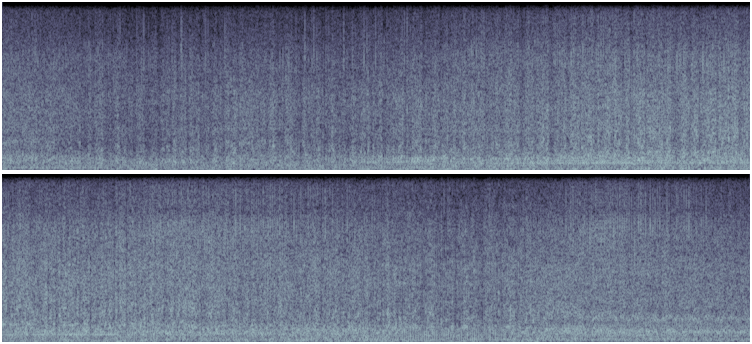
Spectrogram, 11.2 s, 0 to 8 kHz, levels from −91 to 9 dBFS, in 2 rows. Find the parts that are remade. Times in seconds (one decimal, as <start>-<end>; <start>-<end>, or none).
8.6-9.5

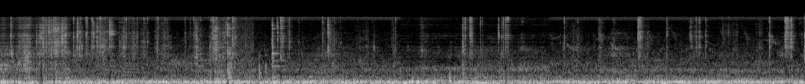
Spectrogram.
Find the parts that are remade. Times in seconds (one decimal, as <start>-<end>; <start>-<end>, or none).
0.0-0.7; 4.0-5.5

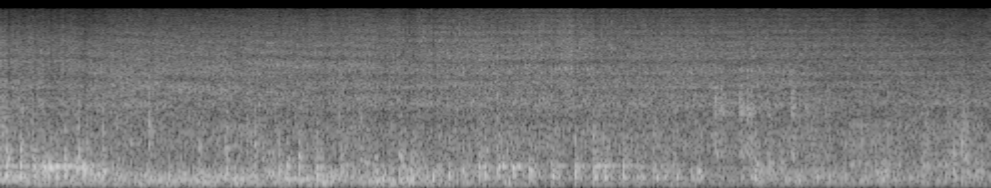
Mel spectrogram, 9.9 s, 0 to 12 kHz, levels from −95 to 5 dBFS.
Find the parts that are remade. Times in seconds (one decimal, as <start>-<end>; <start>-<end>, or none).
none

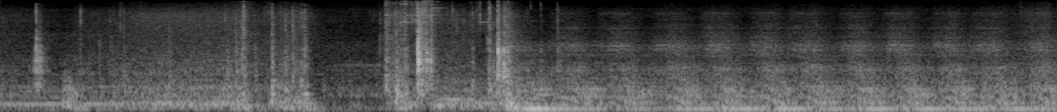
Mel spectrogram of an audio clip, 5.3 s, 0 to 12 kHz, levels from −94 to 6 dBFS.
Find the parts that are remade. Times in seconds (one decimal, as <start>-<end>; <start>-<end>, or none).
none

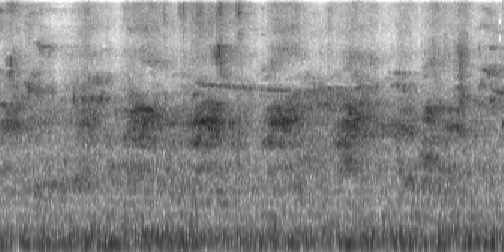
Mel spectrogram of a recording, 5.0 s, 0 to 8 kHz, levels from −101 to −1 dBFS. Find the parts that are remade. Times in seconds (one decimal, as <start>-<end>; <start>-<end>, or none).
0.4-0.9

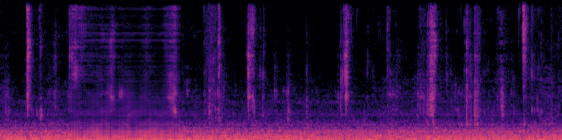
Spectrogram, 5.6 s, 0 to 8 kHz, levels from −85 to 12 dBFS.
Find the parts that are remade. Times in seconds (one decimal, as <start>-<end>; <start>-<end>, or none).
0.7-1.8

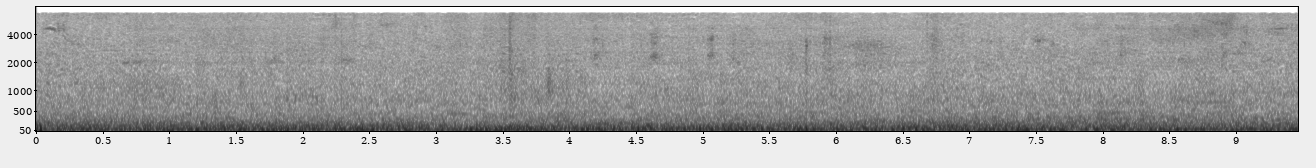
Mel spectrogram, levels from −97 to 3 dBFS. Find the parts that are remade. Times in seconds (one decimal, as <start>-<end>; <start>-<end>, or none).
0.7-2.4; 3.1-6.8; 7.8-9.0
